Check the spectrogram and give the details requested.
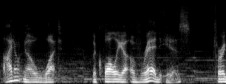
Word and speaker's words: qualia: I want to talk about a couple more things because I recently ran across the word qualia. It sounds like the word quality, right? Or qualified.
